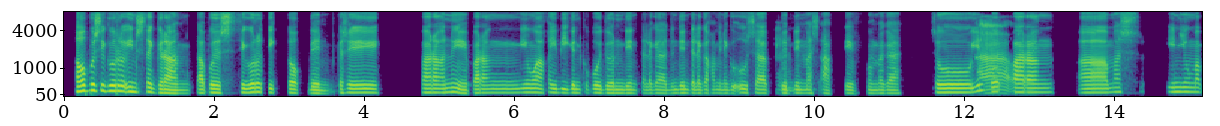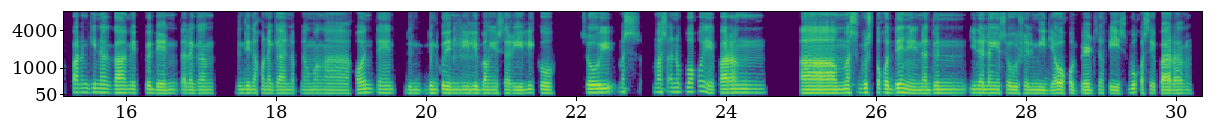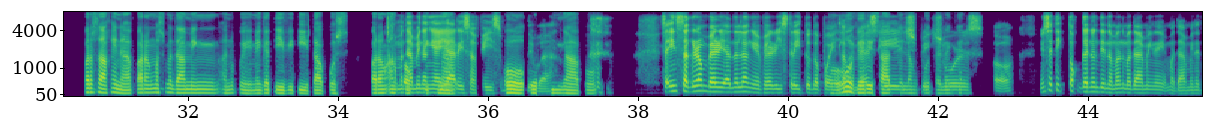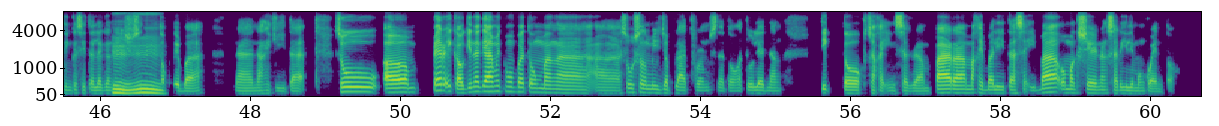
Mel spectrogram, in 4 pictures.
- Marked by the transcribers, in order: tapping; chuckle; in English: "very straight to the point"
- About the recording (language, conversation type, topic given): Filipino, podcast, Ano ang papel ng midyang panlipunan sa pakiramdam mo ng pagkakaugnay sa iba?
